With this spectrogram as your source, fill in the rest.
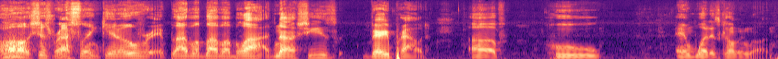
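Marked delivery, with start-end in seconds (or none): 0.0-2.6 scoffing, mocking, dismissive brush-off voice. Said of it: "Y'all over here".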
